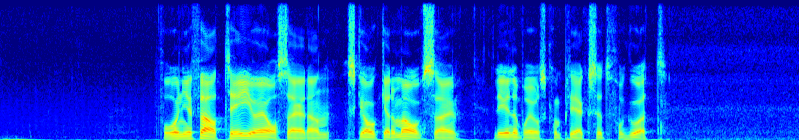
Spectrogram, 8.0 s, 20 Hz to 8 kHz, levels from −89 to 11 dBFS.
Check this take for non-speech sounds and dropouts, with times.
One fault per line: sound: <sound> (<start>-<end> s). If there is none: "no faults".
no faults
